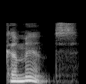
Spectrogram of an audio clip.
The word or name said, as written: commence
